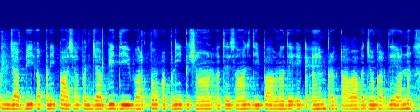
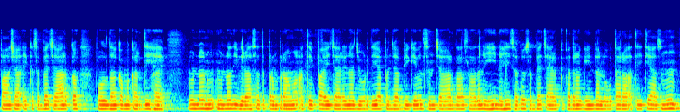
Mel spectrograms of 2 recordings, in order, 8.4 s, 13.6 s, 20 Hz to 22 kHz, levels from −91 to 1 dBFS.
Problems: none marked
